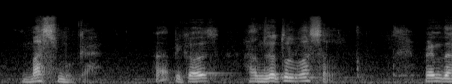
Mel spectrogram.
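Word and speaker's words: ما اسمك: Masmuka. Remember, hamzatul wasal. It will be incorrect to say ma ismuka. You should say masmuka.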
